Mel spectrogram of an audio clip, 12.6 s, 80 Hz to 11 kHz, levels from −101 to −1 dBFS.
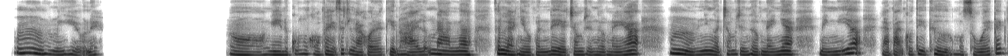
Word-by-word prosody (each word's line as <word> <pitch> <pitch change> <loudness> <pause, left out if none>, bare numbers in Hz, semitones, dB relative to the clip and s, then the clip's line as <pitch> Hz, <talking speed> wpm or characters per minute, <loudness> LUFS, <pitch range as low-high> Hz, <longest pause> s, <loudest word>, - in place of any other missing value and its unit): Ừm, 265 -7 +1
mình 185 +1 -1
hiểu 200 -5 -4
này. 185 +3 -5 1.6
Ờ, 175 -4 0
nghe 185 -1 +2
nó 175 - 0
cũng 220 +3 -4
có 190 -4 -5
vẻ 190 -5 +1
rất 235 0 -2
là, 170 -6 0
gọi 160 - -1
là, 165 - -5
tiến 170 -2 0
thoái 170 -4 0
lưỡng 180 +6 -1
nan 200 -4 +3
nha, 190 -1 +4 0.3
rất 225 - +7
là 195 -5 +6
nhiều 170 -4 0
vấn 165 0 -2
đề 190 -1 +3
ở 160 - 0
trong 180 +2 0
trường 175 -2 -3
hợp 165 0 -2
này 165 -1 -1
ha. 205 +3 +4 0.4
Ừm, 200 -8 +4
nhưng 205 0 +3
ở 175 - 0
trong 200 +5 -3
trường 185 -3 -1
hợp 190 -3 0
này 170 -1 0
nha, 195 +1 +4 0.3
mình 175 -2 -1
nghĩ 200 +6 +1
á, 270 +1 +4 0.2
là - - -2
bạn - - -3
có 185 - -5
thể 200 -3 0
thử 185 -8 +1
một 200 -2 -5
số 170 -1 0
cái 175 +2 -1
cách 260 +1 -2
185 Hz, 240 wpm, -20 LUFS, 170-205 Hz, 1.6 s, rất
